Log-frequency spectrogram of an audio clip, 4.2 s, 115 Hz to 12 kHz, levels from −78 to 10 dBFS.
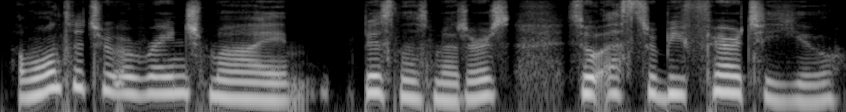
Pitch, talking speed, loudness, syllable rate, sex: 225 Hz, 185 wpm, -17 LUFS, 5.8 syllables/s, female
